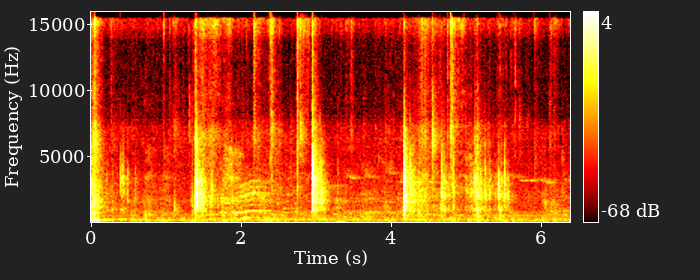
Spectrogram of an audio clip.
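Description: Roasted peanuts rattling and rustling in a plastic bowl as hands rub off their skins and pick them out, with several short, sharp clatters.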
